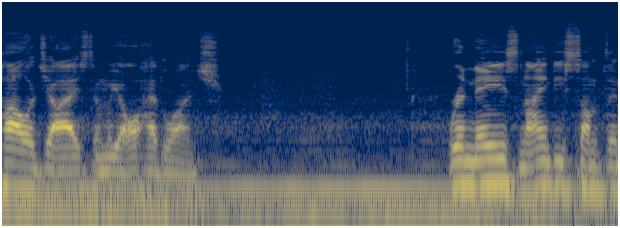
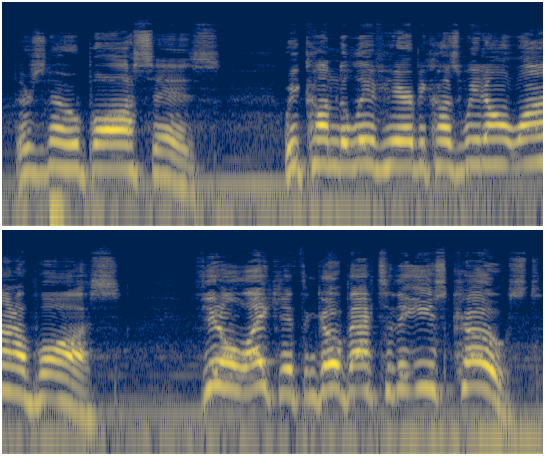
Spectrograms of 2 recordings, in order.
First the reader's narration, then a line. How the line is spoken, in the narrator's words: he yelled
